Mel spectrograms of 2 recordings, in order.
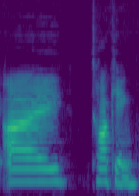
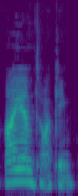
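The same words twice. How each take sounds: First: Slow, deliberate wrong example; wrong form, slowed. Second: Said in the usual way. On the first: Shown as a demonstration. Teacher slowly modelling a learner's error. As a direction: drag out the mistake so learners hear it. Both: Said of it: "No, no".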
